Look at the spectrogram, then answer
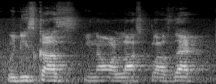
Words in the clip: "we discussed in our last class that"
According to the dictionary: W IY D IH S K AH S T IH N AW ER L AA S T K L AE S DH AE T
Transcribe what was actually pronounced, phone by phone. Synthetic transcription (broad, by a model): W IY D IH S K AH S IH N AW ER L AA S T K L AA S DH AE T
